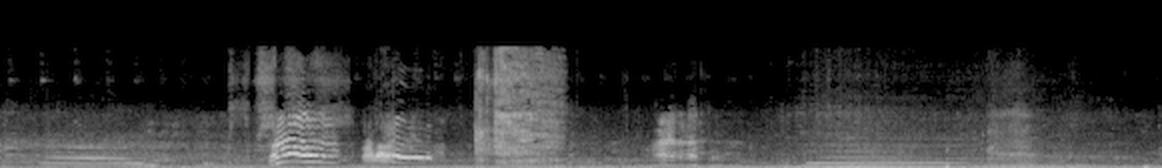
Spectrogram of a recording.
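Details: Two rival street cats, a white one and a tabby, clash angrily: short rising cries and wavering yowls break out, then a burst of noise like a slap, and a long low steady howl follows over traffic hum.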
